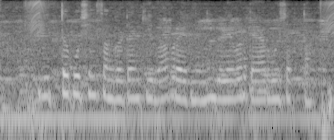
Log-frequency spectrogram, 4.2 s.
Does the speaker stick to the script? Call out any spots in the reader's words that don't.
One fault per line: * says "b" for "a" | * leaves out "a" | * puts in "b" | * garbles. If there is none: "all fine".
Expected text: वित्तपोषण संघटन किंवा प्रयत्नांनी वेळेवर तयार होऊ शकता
all fine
